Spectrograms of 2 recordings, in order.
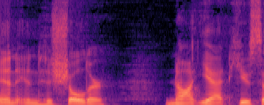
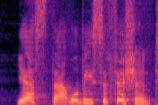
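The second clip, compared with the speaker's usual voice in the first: condescending, patronizing tone, slightly high pitch; 8 semitones higher than usual. Narrator reads the bishop answering the judge, condescending. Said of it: "he says condescendingly".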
